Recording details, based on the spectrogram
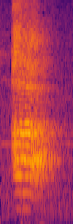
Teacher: É um a precedido por uma glotal. A. Essa glotal também, essa consoante glotal, não tem nenhuma articulação na cavidade oral. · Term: glote fechada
